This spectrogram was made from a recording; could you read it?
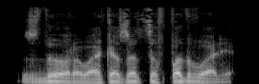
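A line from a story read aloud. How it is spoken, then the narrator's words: Grumble. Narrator (Russian): буркнул Дуайт в сторону Анджела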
